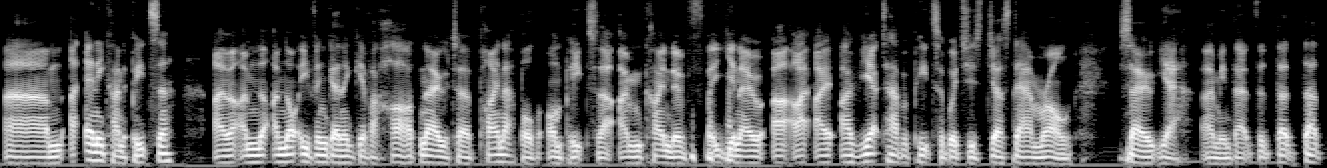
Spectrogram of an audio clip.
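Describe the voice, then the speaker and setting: A man working as a voice actor, answering interview questions in an animated way and playing with his pitch as he explains. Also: normal speed, dry recording, studio quality. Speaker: voice actor guest.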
